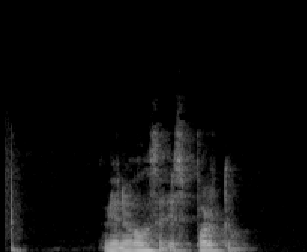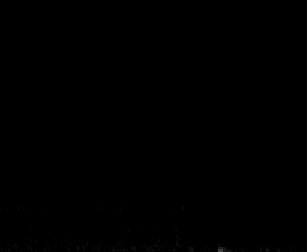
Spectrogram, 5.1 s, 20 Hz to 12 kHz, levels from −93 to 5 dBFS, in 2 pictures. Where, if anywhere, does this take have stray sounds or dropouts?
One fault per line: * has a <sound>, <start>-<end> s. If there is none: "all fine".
all fine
